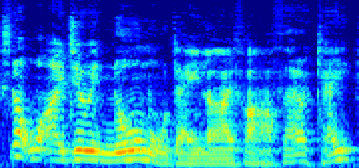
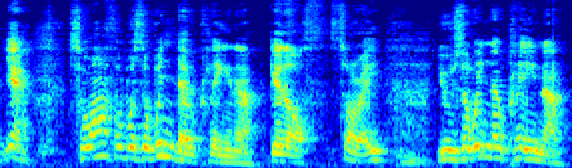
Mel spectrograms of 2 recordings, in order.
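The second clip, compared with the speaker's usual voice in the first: ordinary talk, nothing marked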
